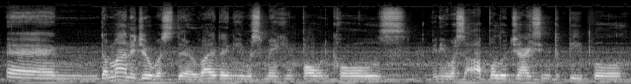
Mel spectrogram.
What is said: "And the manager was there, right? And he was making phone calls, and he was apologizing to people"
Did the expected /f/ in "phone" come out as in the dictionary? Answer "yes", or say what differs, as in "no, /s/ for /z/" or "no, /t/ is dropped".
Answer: no, /p/ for /f/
